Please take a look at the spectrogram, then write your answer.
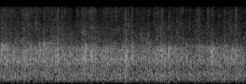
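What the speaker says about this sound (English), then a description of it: "Let's give a round of applause for Kelly." Audience at a touchdown club luncheon applauding, a continuous even wash of many hands clapping, moderately distant and steady throughout.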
